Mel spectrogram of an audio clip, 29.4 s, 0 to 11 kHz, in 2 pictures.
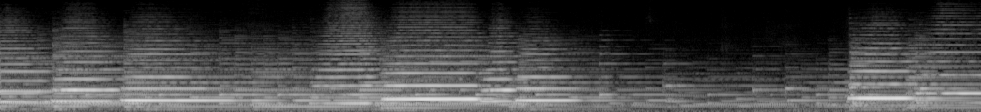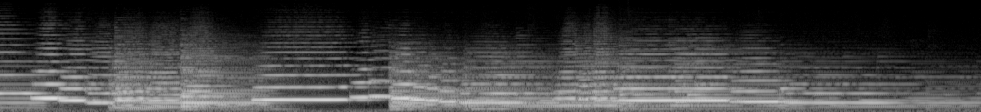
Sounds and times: Piano: 0:00.0 - 0:29.4.

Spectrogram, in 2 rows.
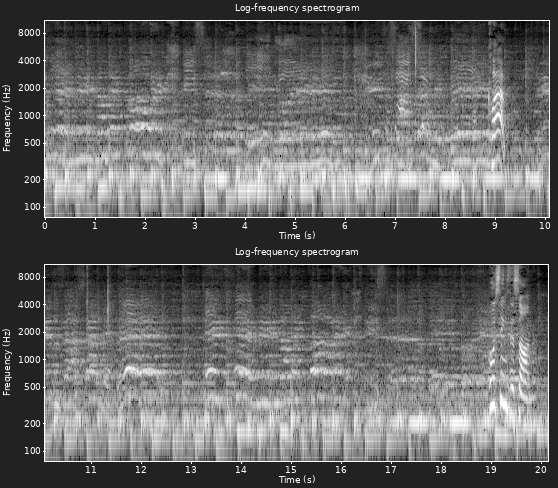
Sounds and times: Male singing: 0:00.0 - 0:08.9, 0:09.8 - 0:12.6, 0:13.2 - 0:19.6
Music: 0:00.0 - 0:20.1.

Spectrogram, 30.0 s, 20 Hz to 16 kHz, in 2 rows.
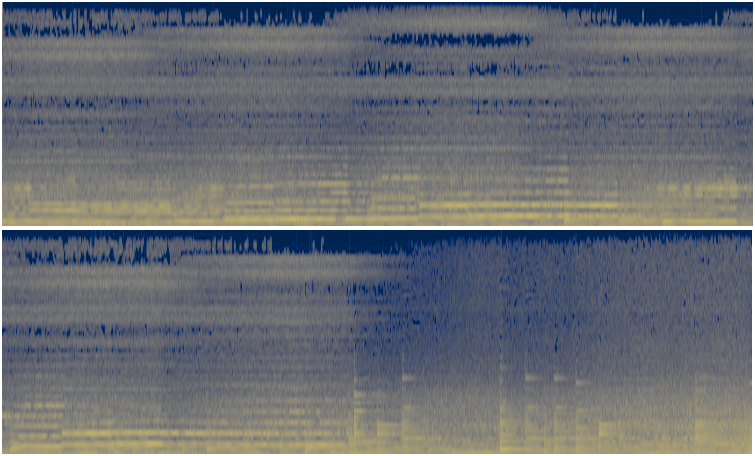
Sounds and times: Background music: 0:00.0 - 0:30.0.

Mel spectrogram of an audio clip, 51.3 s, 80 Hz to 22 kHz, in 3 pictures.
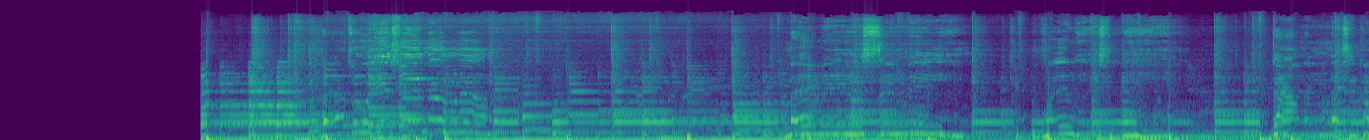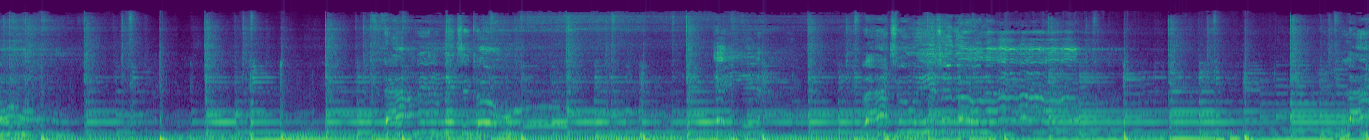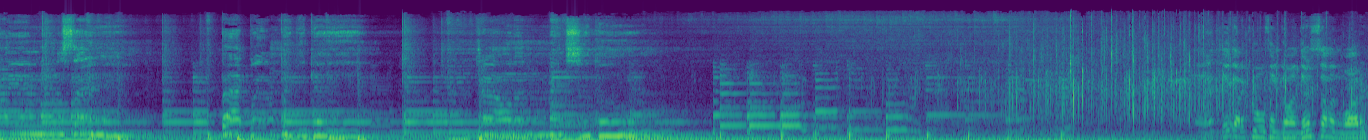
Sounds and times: Music: 0:02.5 - 0:51.3.

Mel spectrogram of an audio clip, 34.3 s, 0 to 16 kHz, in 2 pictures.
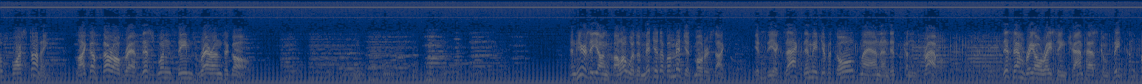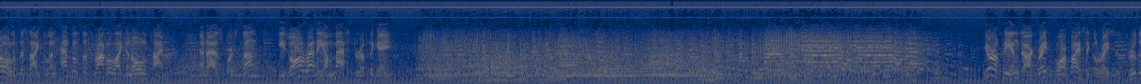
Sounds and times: Speech: 0:00.0 - 0:03.8, 0:08.6 - 0:14.2, 0:15.0 - 0:23.1, 0:31.9 - 0:34.2
Music: 0:00.0 - 0:34.2.

